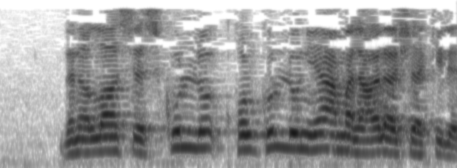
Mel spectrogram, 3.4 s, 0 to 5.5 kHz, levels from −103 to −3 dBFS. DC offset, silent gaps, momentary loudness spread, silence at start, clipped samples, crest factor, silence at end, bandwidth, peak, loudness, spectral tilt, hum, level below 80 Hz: under 0.1%; none; 8 LU; 0.5 s; under 0.1%; 16 dB; 0 s; 5 kHz; -6 dBFS; -22 LUFS; -7 dB/octave; none; -62 dBFS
